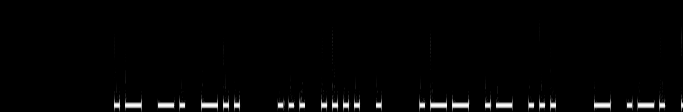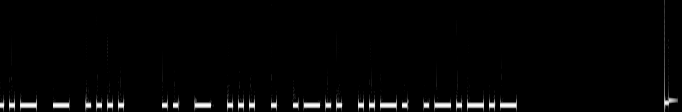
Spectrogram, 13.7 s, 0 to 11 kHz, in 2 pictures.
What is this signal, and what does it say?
Morse code, heard as a keyed tone, about 22 wpm, 700 Hz. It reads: AND SHE WAS TRUTH ITSELF.
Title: Sentences from Top 1000 Words - Review Part 5 - 22wpm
